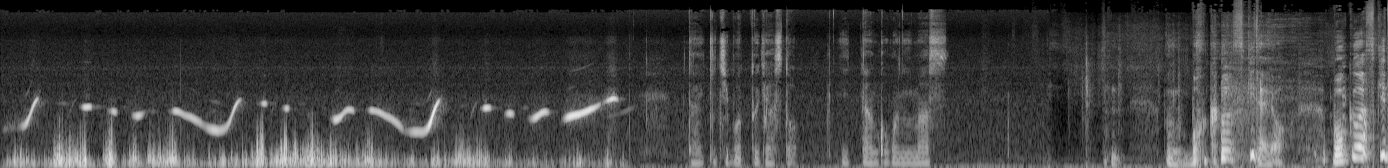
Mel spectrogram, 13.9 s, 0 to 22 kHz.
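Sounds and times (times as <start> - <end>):
person whistling a bouncy melody for a homemade jingle: 0.0 - 6.3
low rumble of wind buffeting the recording: 0.0 - 6.4
speech: 7.3 - 9.6, 11.0 - 13.8
laughter: 11.0 - 13.8.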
